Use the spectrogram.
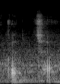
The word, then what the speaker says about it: कच्छा: कच्छा शब्द का शुद्ध उच्चारण हो जाएगा ऑप्शन नंबर सी, क प्लस आधा क प्लस सा, कच्छा।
